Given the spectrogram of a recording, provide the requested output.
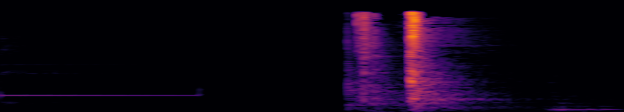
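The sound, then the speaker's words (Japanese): A steady electronic tone sounds briefly and stops, then after a pause a door is opened by a blonde girl with a rattling unlatch and a sharp click, leaving a low hum behind. “扉を開けてくれたのは、まるでお人形さんのような金髪の少女だった。”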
